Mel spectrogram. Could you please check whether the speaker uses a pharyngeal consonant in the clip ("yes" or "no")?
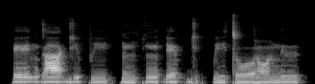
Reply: no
